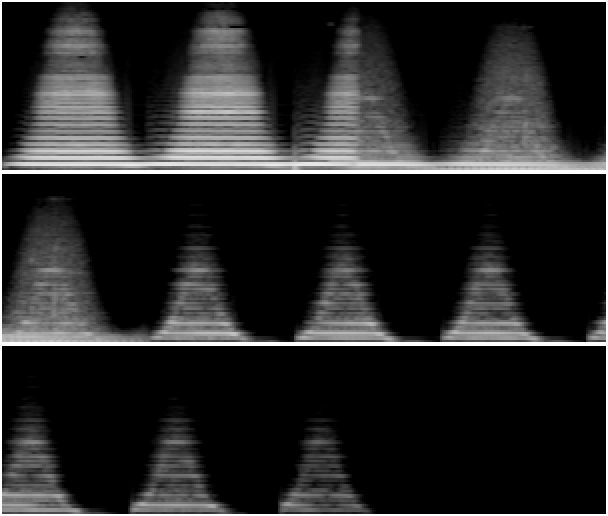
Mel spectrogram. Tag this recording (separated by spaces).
space texture samples cinematic evolving electronic dark pack horror vocal drone pads synth experimental atmosphere glitch industrial soundscape ambient loop granular artificial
